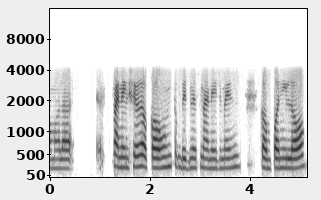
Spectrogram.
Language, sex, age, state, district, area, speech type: Marathi, female, 18-30, Maharashtra, Gondia, rural, conversation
